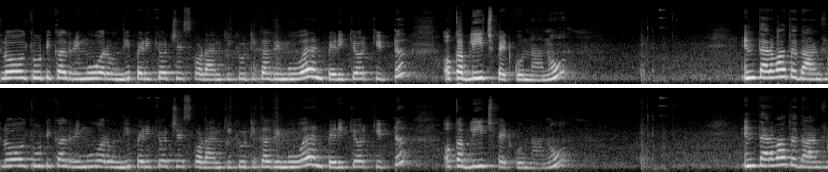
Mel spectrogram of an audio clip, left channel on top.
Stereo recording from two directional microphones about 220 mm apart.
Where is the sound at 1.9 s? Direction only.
20° left (ahead or behind); by 5.6 s 40° left (ahead or behind).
